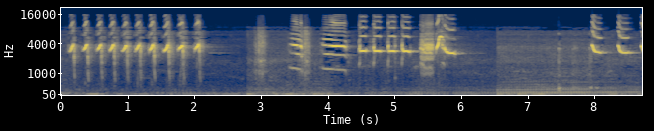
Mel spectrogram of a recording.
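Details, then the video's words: Common myna (jalak nias) song: about nine loud whistled notes repeated evenly, then mixed squeaks, sweeping slurs and clicking runs, with a low background hum and a final string of rising whistles. "Suara Kicaun Burung Jalak Nias Full Isian"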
